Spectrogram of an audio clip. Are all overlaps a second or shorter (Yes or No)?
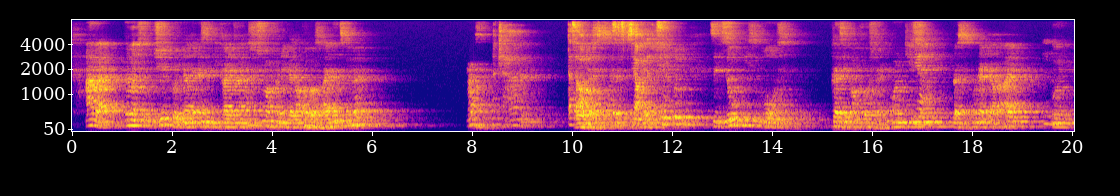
No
